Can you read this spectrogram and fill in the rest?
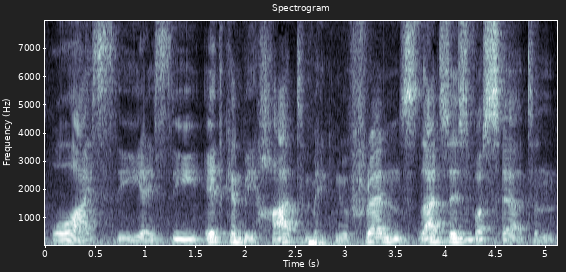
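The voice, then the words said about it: Shifting Italian, French, German-like accent. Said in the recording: “his accent keeps jumping around a lot ... At points it sounds like Italian, then it's almost French ... like German ... Like Germanic. He's just jumping all over the place”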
